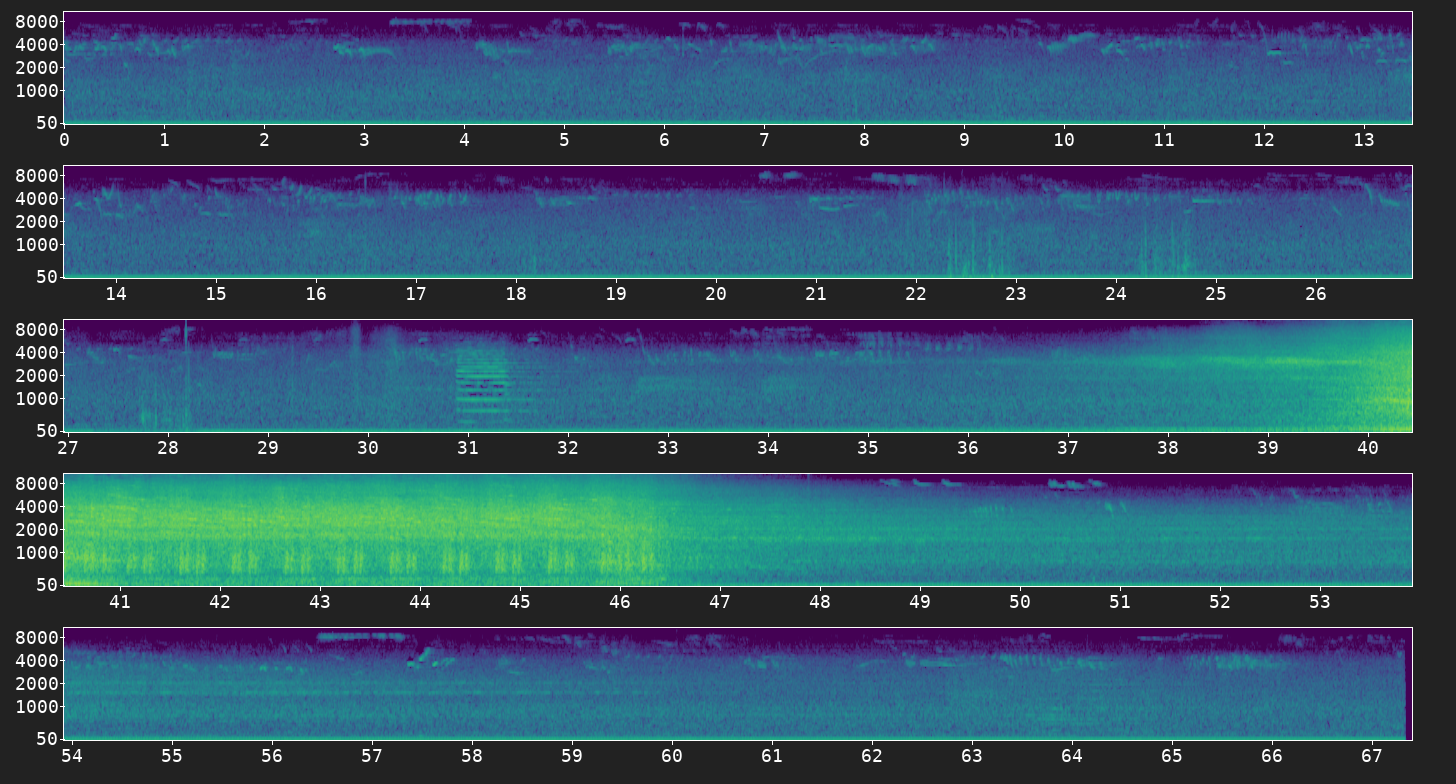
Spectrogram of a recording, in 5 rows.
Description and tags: Train Pass Close 1
A recording of a close pass by an inter-city (fairly fast) train. It was recorded about 5m away from where the train passes. There are some birds singing and the low hum is from the electricity pylons that run overhead.
electric, inter-city, train, field-recording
